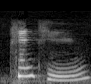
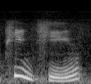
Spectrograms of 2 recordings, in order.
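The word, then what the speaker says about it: 娉婷: 娉婷是指女子的容貌体态都很美而言，所以娉婷不可以念成聘婷，而驰骋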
